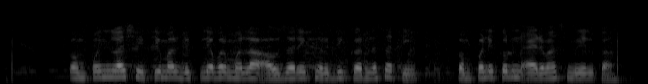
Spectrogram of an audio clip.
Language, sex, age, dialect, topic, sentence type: Marathi, female, 18-24, Northern Konkan, agriculture, question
